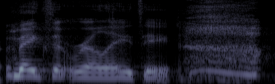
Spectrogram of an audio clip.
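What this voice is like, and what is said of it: Sarcastic tone. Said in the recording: “That was sarcastic”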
